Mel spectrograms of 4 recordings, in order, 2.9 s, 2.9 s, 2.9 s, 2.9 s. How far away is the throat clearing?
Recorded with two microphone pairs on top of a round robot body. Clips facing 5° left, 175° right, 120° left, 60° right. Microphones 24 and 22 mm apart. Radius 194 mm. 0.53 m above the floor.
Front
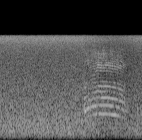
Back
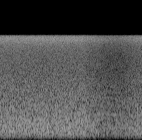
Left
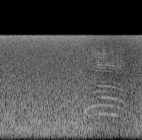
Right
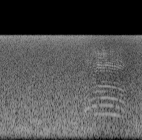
I don't hear throat clearing.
